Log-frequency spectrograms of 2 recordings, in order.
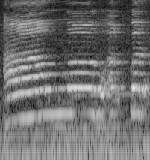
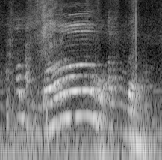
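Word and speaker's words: الله أكبر: Kalau kamu bacanya panjang, hurufnya panjang. Allahu Akbar artinya apakah Allah Maha Besar? Tapi kalau kamu bacanya pendek, Allahu Akbar. Ya, A-nya maksud saya, A depannya itu loh.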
